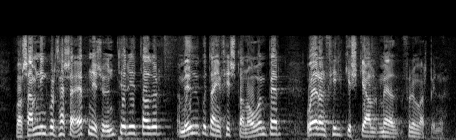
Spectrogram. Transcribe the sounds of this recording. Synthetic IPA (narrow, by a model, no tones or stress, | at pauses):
vaɾ̥samniŋkʏɾ̥θɛsːaɛpnɪsʏnt̪ɪrɪːt̪aðʏɾa̰mɪðvʏkʏt̪aːjɪnfɪr̥st̪anoːwvɛmpɛɾɔ̰ɣɛɾ̥hanːfɪlcɪscalmɛðfɾʏmva̰spɪ̰nːʏ̰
